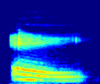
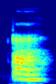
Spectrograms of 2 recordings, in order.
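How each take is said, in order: First: The letter is said as its long name. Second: The letter is said as a short vowel sound. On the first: This is the letter's name, used with a silent e. "to its name, A" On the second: This is the sound the letter usually makes. "from saying its sound, which is usually A"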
